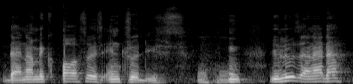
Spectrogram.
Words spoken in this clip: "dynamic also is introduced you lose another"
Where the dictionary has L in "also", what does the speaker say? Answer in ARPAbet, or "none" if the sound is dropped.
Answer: L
